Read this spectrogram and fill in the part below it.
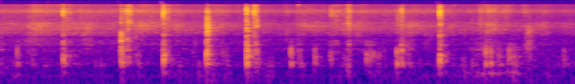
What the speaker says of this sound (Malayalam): പാകത്തിന് നല്ലോണം ഒന്ന് വഴറ്റി കൊടുക്കണം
